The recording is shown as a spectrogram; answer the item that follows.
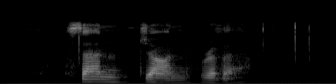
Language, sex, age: English, male, 23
